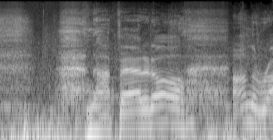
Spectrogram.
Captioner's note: sighs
